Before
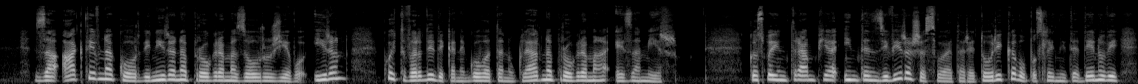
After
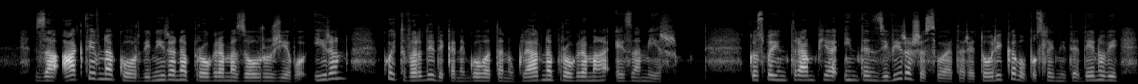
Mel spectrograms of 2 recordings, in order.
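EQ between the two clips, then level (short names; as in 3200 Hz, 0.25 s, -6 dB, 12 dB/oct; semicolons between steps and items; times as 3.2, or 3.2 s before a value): resonant high-pass 1100 Hz, resonance Q 6.4; LPF 8600 Hz 12 dB/oct; 0.0 dB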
